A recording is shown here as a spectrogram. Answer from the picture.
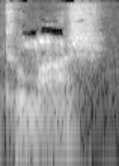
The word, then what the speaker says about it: Tolmache: I got the first part of Tolmash. – No, it's Leon Tolmache Tolmash. – Oh, Tolmache. Well, I pronounce the E extra hard because I know that's important to them. Even though he specified right there that it's not pronounced.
